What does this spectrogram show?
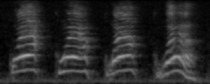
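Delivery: high, loud quacking; loud duckling quacks. Acted. Ducklings quacking back at speeding cars, loud high quacks.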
